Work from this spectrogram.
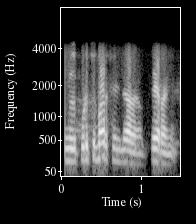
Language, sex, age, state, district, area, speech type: Tamil, male, 60+, Tamil Nadu, Madurai, rural, conversation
